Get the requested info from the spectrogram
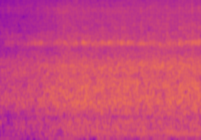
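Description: Diesel engine of a Mercedes-Benz garbage truck running as it rolls slowly closer, a steady low hum that grows a little louder.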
